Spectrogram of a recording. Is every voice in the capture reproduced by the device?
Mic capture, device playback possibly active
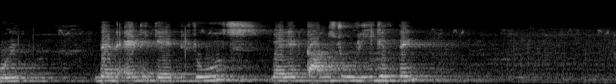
Yes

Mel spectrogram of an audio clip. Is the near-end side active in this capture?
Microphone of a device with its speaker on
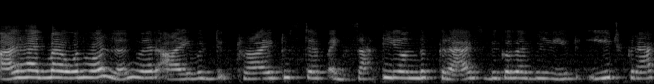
No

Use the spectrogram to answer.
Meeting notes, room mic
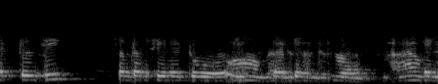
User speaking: Yes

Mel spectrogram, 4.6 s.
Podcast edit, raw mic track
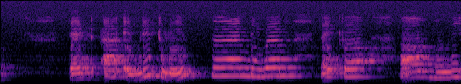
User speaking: No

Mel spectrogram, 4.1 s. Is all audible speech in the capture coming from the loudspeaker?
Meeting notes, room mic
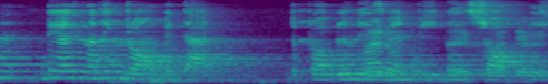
No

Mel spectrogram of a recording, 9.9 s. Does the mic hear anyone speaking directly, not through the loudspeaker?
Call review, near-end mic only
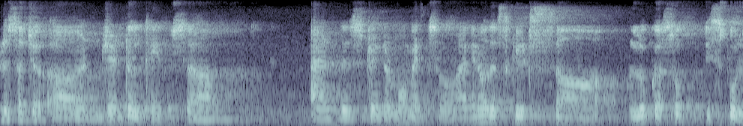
No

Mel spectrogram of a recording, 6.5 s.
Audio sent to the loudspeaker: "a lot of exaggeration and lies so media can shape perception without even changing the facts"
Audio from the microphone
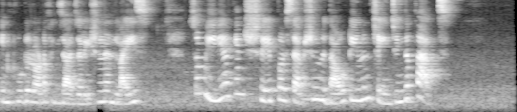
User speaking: No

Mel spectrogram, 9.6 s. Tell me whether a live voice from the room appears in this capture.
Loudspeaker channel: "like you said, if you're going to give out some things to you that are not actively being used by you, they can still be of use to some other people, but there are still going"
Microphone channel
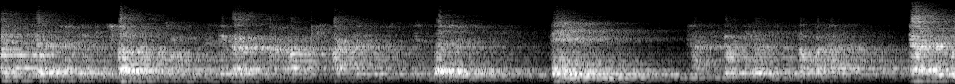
No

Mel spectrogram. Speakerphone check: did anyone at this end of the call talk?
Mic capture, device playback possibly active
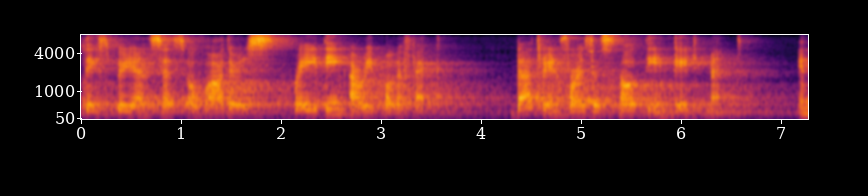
No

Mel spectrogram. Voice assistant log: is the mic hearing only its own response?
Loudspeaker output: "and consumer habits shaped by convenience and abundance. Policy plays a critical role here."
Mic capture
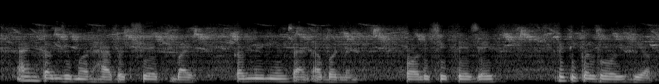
Yes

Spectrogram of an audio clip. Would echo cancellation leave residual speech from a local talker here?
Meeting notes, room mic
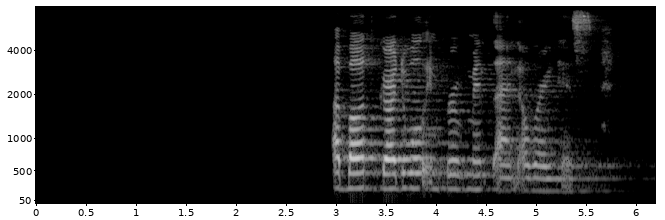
Yes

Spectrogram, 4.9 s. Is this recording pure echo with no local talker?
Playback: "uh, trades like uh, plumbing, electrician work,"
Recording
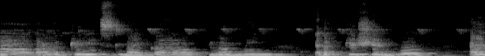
Yes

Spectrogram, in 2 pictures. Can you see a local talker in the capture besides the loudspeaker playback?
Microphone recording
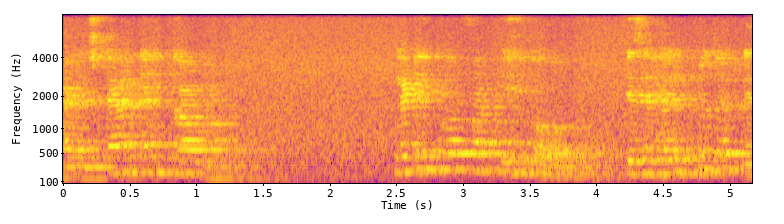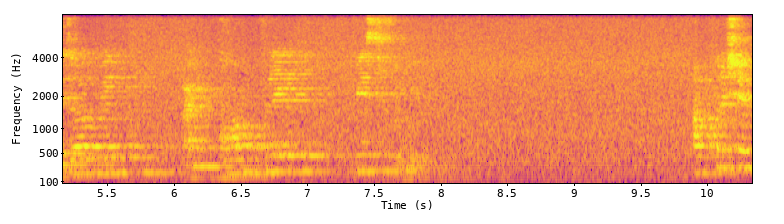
No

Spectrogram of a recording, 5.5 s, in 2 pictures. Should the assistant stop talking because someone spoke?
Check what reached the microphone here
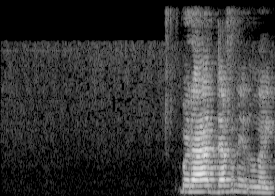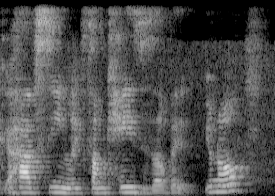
Yes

